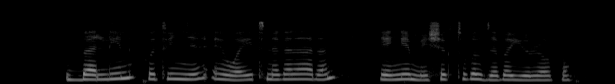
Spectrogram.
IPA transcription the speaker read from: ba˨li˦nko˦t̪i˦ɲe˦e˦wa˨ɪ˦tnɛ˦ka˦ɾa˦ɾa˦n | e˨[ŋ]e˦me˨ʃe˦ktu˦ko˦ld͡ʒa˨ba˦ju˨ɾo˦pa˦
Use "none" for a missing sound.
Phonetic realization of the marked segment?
ŋ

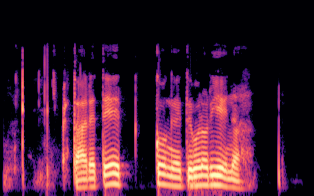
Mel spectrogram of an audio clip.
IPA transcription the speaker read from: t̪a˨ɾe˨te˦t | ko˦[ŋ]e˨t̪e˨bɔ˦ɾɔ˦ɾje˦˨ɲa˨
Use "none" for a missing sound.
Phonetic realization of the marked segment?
ŋ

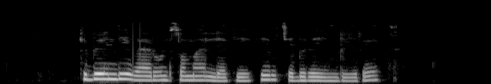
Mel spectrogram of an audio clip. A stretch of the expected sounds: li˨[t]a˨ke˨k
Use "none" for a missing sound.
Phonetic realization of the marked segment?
none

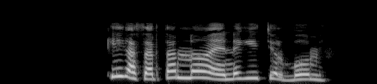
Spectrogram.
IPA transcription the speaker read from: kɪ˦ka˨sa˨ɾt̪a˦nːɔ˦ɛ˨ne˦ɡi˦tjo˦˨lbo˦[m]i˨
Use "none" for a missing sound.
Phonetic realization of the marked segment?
m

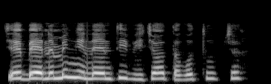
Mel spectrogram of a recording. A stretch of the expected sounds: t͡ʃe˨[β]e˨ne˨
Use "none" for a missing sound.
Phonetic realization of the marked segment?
b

